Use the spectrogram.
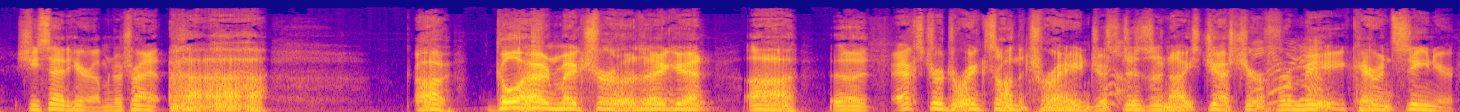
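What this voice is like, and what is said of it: Imitates another person's voice. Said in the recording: “my impression of Karen Senior”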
